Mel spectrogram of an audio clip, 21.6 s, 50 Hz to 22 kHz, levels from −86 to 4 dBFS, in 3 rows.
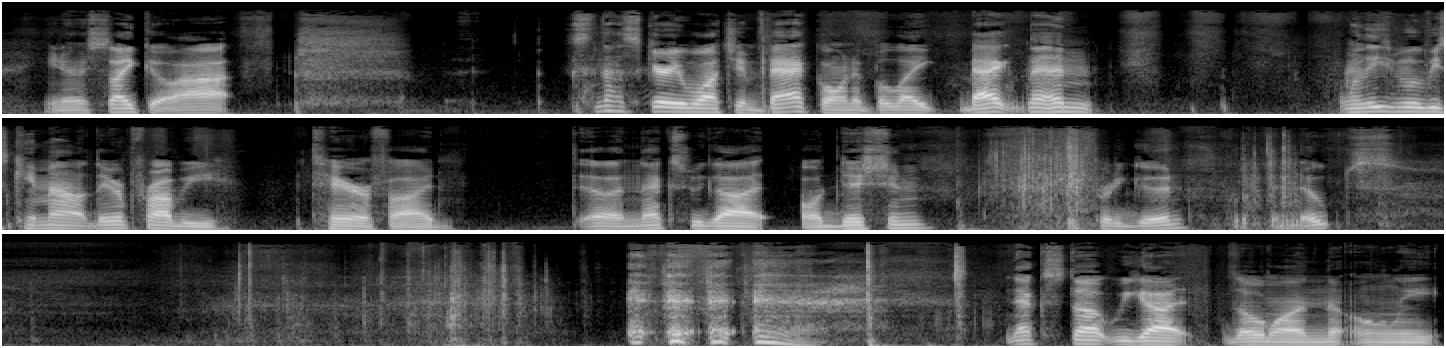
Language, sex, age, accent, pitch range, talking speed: English, male, 20-39, American, 95-130 Hz, 120 wpm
